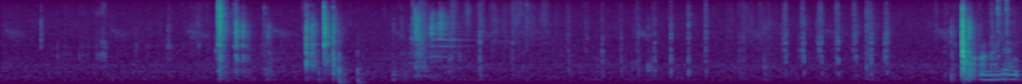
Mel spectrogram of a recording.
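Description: Small scissors snipping a few times through the corners of a stiff paper card. After that comes a run of quick soft taps as a foam ink blending tool is dabbed on an ink pad and along the card's edges. A brief bit of voice comes right at the end.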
